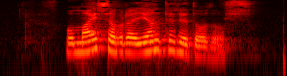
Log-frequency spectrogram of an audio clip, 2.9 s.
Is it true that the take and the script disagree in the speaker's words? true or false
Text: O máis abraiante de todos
false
